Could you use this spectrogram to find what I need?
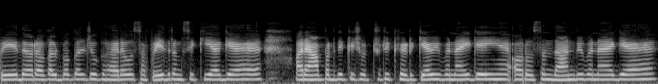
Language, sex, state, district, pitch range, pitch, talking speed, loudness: Hindi, female, Chhattisgarh, Bastar, 225-235 Hz, 230 Hz, 280 wpm, -17 LUFS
